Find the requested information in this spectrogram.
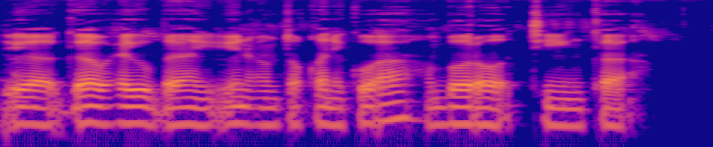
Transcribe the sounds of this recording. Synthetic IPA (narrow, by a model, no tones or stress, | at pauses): ɪjɐɡawħɑjʊbaːhɐjḭːnʕʊnt̪ʰɔqɑnɪkʰʊʔɐhbɔɾɔt̪ʰiːŋkʰɐ̰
